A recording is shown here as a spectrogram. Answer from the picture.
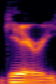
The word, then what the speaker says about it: Gerry: If you could back up a minute, the term gerrymandering itself is traced back to Elbridge Gerry, or as he pronounced it, Gary. He pronounced it with a hard G, but over time— But we've changed that.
